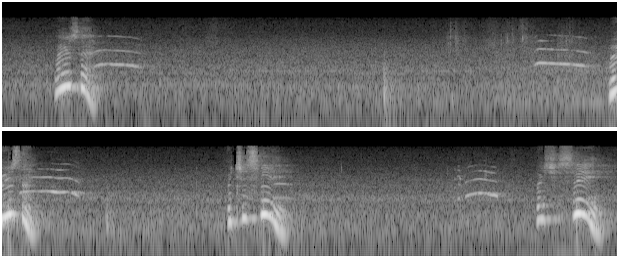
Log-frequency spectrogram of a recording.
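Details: Female domestic cat talking and chattering her teeth at a dragonfly: four short, sweeping, chirp-like calls spread over twelve seconds, some with fast clicking onsets, while a woman keeps asking where it went.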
